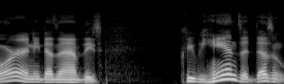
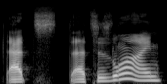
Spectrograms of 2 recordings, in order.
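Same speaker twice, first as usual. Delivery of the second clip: ordinary talk, nothing marked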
